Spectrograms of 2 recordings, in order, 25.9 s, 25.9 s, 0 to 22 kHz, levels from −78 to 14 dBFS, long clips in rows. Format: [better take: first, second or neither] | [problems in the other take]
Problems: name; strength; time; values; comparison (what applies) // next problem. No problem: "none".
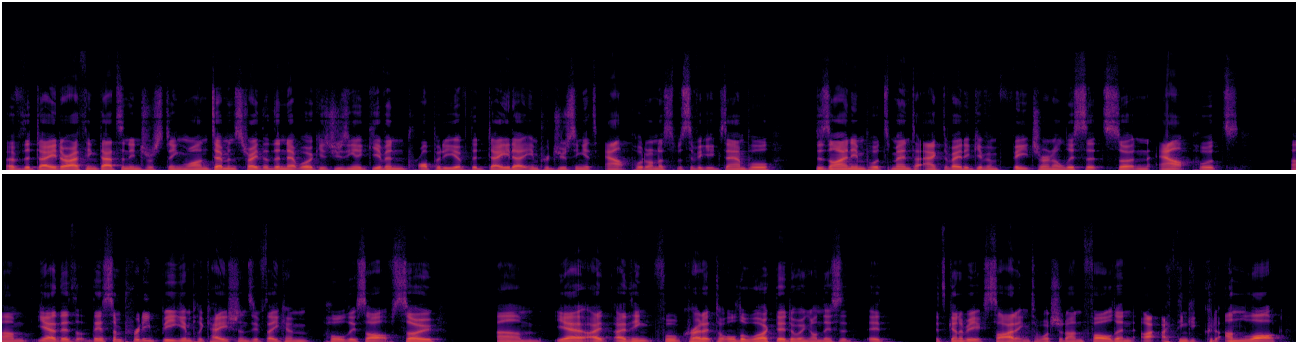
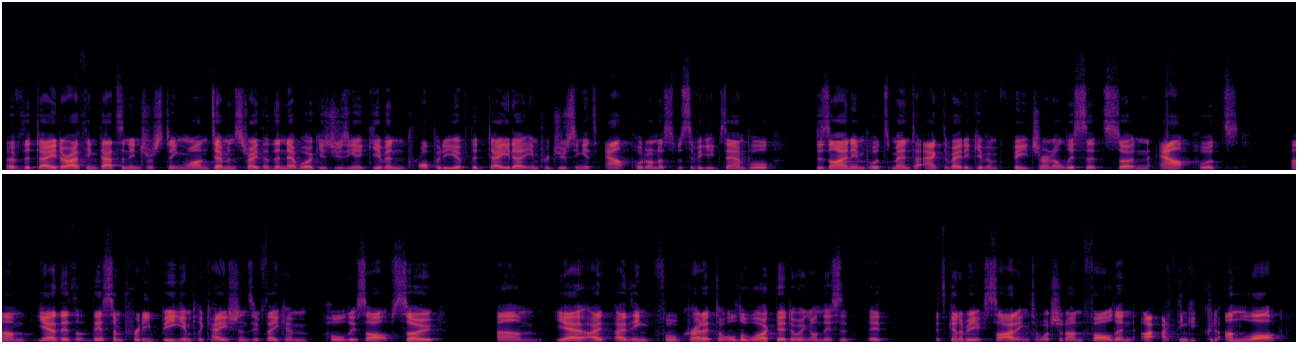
first | thin; somewhat; fading below 300 Hz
